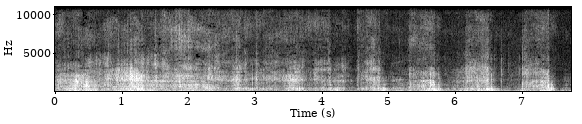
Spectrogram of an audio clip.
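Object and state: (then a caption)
Cardboard mailer box scratched with fingernails. Long nail tips scratch and tap the printed top of a hollow brown kraft cardboard mailer box. The result is a steady, dry rasping scrape with a bright papery edge, broken by soft, hollow taps that fade slightly toward the end.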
